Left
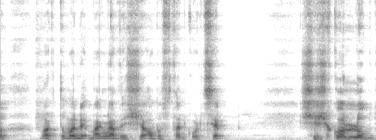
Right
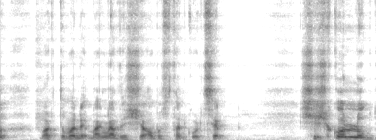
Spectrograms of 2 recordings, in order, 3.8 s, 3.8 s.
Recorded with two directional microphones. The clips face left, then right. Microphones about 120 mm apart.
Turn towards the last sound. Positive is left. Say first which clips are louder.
# right 3 dB
turn(degrees=-15)  # may be behind; listen again after turning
